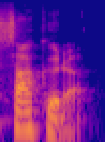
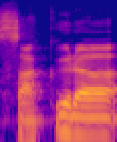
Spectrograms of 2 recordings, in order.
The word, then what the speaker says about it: Sakura: it's a Tama Dhaka the pitch accent pattern but when you're talking about Sakura as in the flower of cherry blossom it's haben and once I she told me she was like sometimes you pronounce my name like correctly and sometimes you pronounce it as if you were saying like the flower and then when she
